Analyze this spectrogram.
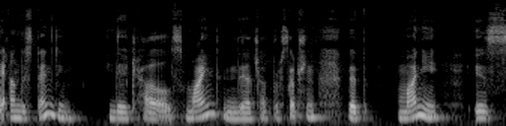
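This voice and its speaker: A woman with a fairly low pitch and a non-native accent, very slow in pace, on a very clean recording with a silent background. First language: not English. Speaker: self-development vlogger. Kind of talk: solo vlog talk. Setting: apartment or co-working space. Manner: halting, many fillers.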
